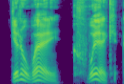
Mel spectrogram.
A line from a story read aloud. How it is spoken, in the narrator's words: Emma exclaimed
